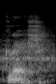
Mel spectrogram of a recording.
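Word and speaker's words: crèche: CRECHE. Pronunciation crash.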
